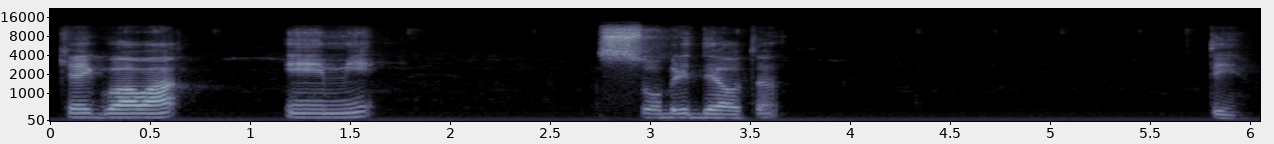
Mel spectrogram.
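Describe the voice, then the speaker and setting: A man's voice: on the high side, monotone, very slow, pushed and bright, dry recording. A man teaching an online physics class, working through calculations step by step and often checking in with his students.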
